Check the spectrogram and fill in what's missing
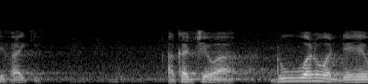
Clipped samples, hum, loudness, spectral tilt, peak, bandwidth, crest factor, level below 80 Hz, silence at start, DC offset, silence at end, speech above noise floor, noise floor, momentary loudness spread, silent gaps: under 0.1%; none; -23 LUFS; -9.5 dB/octave; -6 dBFS; 5.2 kHz; 18 dB; -66 dBFS; 0 s; under 0.1%; 0 s; 26 dB; -48 dBFS; 18 LU; none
